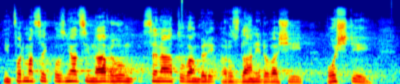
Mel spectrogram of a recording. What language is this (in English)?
Czech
